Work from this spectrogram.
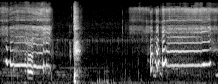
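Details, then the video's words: Yorkshire Terrier, a pet annoyed by air blown in his face, producing two drawn-out, nasal tonal whines separated by a loud thump and a quiet gap; harmonics stacked above a steady pitch. "Yorkie making weird noises"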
